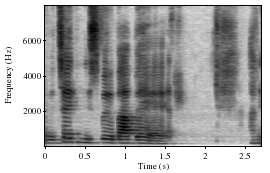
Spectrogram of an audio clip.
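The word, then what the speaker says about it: haber: we're taking this verb a bear and it's a very strange little conjugation so bear in mind we don't pronounce the H so it's a ass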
